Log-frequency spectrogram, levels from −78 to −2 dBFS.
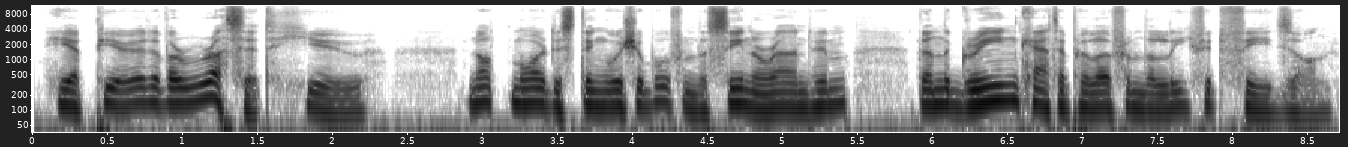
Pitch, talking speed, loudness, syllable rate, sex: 120 Hz, 165 wpm, -17 LUFS, 4.9 syllables/s, male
